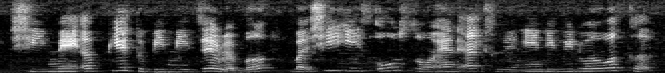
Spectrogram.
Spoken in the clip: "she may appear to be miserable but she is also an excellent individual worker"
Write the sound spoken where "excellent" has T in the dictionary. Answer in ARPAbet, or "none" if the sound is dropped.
none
